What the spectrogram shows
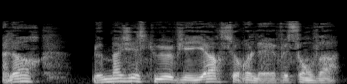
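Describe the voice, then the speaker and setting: A man narrating a fairy tale in an expressive storytelling manner. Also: fairly low pitch, unhurried, breathy edge. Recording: dull lo-fi recording.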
